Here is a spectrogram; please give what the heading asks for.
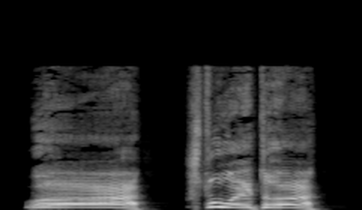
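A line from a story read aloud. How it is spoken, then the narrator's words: Frantic scream. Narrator (Russian): истошно заорал тот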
